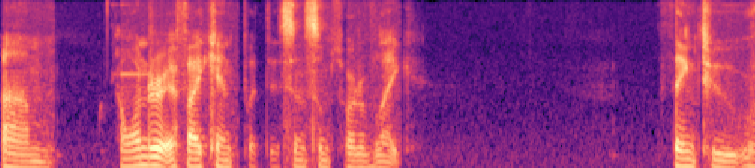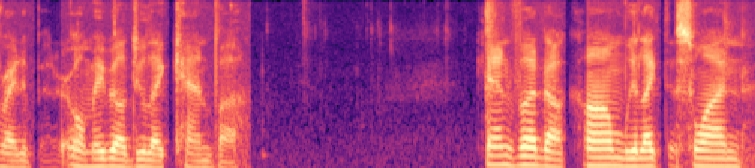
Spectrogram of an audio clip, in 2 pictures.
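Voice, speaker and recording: This gaming channel host, a native English speaker, narrates his screen work in an easygoing way, thinking out loud. His mid-range voice stays fairly level and unhurried, broken by long pauses, and he wanders off topic and fades into mumbling.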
